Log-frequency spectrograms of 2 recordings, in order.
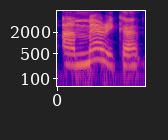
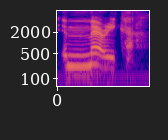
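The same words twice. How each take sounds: First: The unstressed vowels are full and clear. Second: The unstressed vowels are short schwa sounds. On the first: The speaker calls it wrong. "it is not America" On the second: The speaker calls it right. "but it's America. Okay, it is a short, short sound"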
